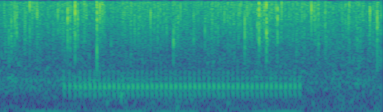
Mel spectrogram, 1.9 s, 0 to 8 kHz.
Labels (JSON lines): {"label": "biophony, croak", "recorder": "SoundTrap 500"}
